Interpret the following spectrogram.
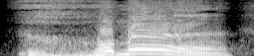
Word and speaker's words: romã: que fruta é essa romã Qual é a sílaba tônica umã deveria ter um assento Então porque é uma oxítona terminada em a mas também deve ter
